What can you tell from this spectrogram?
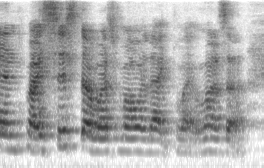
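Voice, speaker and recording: In a German accent, a woman speaks. Her pace is very slow. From Germany. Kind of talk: interview answer.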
